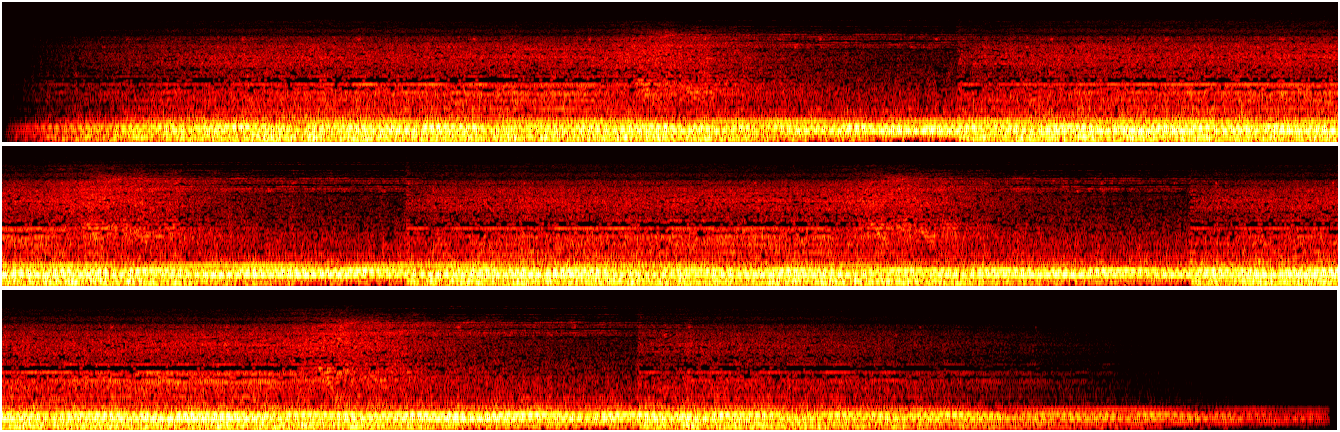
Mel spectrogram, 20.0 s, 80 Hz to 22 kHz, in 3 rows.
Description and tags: Mecha - Effects - Sequences - Ambience 06
metal, noise, ambience, industrial, drone, transformers, futuristic, fx, creature, mecha, mechanism, SciFi, sci-fi, soundeffect, mechanical, glitch, future, machine, motor, factory, effect, industry, android, robot, engine, movement, electric, space, sound-design, sfx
